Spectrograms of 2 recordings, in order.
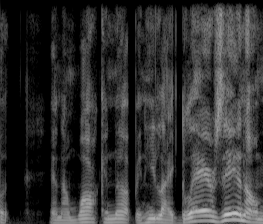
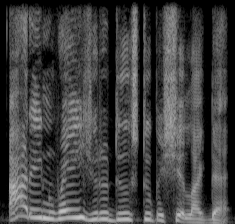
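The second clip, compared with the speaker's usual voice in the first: higher and louder stern rebuke; tough-love scolding; 11 semitones higher, 6 dB louder than usual. Retold or imitated. Dad staring his son in the eye, stern rebuke. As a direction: lay down the law like a strict dad. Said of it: "he says".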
